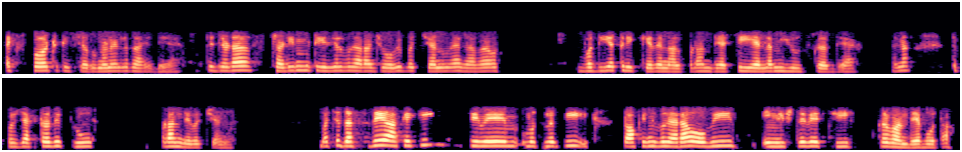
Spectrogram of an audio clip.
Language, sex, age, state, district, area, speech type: Punjabi, female, 30-45, Punjab, Gurdaspur, rural, conversation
